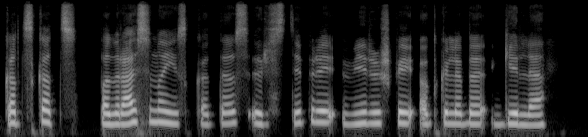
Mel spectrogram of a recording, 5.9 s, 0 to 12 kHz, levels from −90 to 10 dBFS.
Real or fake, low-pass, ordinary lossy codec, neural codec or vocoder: fake; 10.8 kHz; Opus, 64 kbps; autoencoder, 48 kHz, 32 numbers a frame, DAC-VAE, trained on Japanese speech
